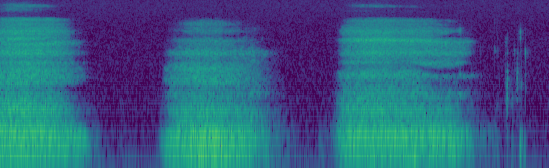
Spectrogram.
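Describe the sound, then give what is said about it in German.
Calm breathing in and out through both nostrils: three long, slow, airy breaths of about two to three seconds each, separated by pauses and followed by a few faint clicks at the end. “Atme jetzt ganz bequem durch beide Nasenlöcher ein und aus.”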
